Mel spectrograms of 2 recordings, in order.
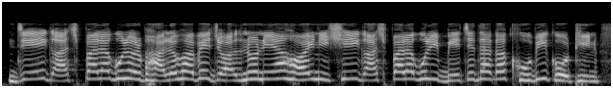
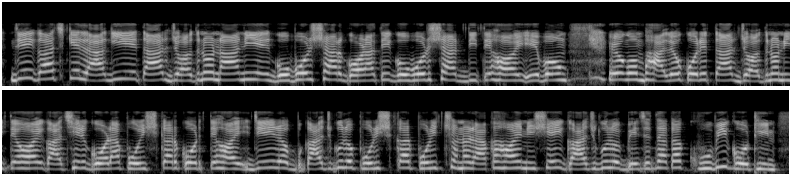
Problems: none marked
